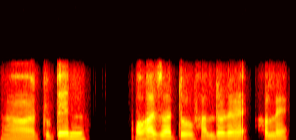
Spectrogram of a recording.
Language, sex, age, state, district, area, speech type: Assamese, male, 18-30, Assam, Barpeta, rural, conversation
